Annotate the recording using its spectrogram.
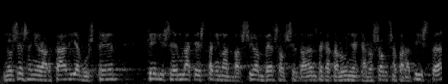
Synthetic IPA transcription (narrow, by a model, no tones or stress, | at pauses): nosesəɲoɾəɾt̪aðiəβust̪ɛ | kɛlisɛmbləːkɛst̪animat̪̚bəɾsjoəmbɛɾzəlˠsiwt̪aðanzðəkət̪aluɲəkənosowsəpəɾət̪ist̪ə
